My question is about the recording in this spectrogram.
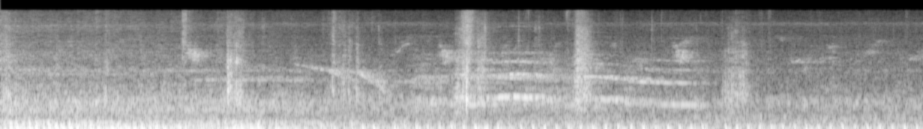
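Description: A rooster crowing: one drawn-out call about three seconds in that lasts under two seconds. Under it runs a low rumble on the microphone, loudest at first, with a few sharp clicks.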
